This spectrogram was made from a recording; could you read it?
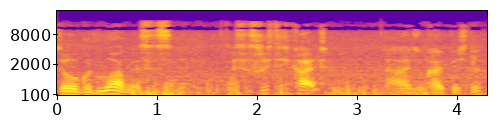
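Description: A man's voice: lowish voice, animated, normal speed. A man in his thirties chatting casually through a family travel vlog, with frequent tag questions. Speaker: vlogger. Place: inside a camper van and outdoors by it. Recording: road and vehicle noise.

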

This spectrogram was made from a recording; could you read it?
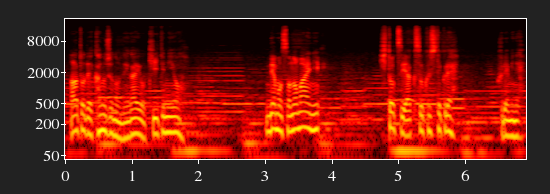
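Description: A man's voice: mid-range voice, moderate pace, music in the background, lightly acted. Man voicing a composed, protective teenage boy magician. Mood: calm, resolute. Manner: smooth, earnest, reassuring. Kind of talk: Japanese anime game voice acting.

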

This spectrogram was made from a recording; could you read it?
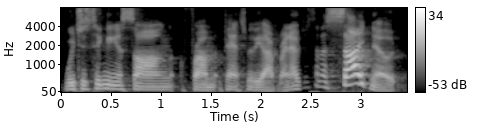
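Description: A man in his forties hosting a casual interview, quick and joking, in a small studio. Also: on the low side, huge pitch swings, a bit bright. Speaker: host.

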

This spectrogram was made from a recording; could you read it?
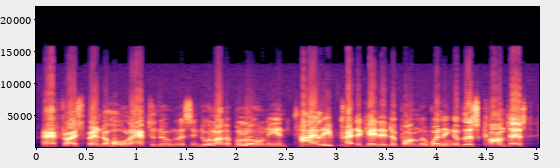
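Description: Blustering, bright-voiced American boss. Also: male voice, sits high, very fast. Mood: indignant. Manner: stammering, blustery, pompous. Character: blustering, grudging businessman boss, pompous and exasperated. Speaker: actor in a radio play. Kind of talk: 1940s radio acting.

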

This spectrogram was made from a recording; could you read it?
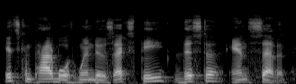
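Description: American man presenter with lively pitch. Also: a little fast. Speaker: product presenter. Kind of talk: scripted product demonstration.

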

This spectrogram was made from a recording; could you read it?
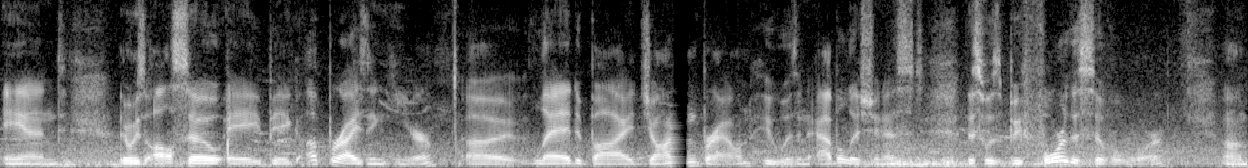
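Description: A man in his thirties gives a casual, chatty lesson while walking outdoors by a river, filming on a phone at arm's length. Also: fairly low pitch. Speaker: outdoor educator. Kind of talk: walking vlog-style lesson. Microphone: handheld phone at arm's length. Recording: loud wind and traffic noise outdoors.

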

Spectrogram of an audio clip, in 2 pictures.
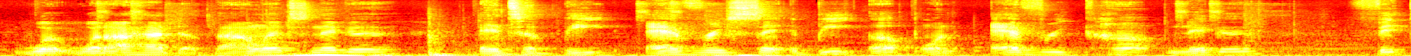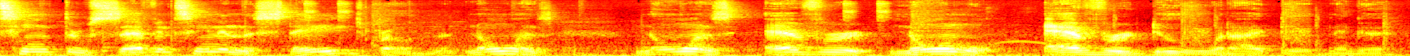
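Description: A man's voice: mid-range voice, animated, moderate pace, soft background music. A man ranting casually as a gaming streamer, blunt, emphatic and repetitive, with lots of slang and swearing. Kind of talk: casual livestream rant over gameplay.

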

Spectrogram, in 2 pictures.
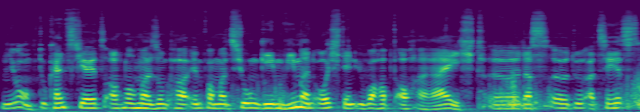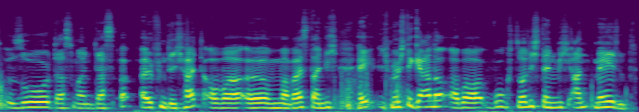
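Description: A man hosting a casual radio interview, asking loose, halting questions that ramble a little. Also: fairly high pitch, fairly even intonation. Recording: clearly noisy, clicking sound.

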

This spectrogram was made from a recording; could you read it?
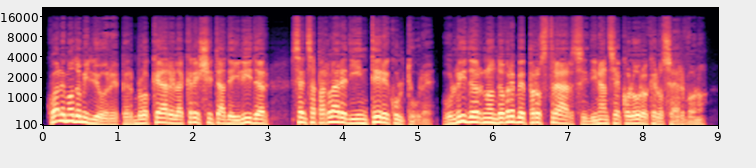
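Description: A husky, imperious warlord. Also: male voice, mid-range voice, big pitch swings, dry recording, clean studio sound. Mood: haughty lecturing. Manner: imperious, measured, lecturing, disdainful. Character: middle-aged male warlord dictator, cold, haughty and commanding. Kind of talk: video game character dialogue.

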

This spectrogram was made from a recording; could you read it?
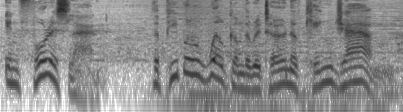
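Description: An actor playing a loyal, fussy elderly demon attendant and storyteller in a video game. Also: male voice, on the high side, big pitch swings, slow. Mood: narrating. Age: older. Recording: music behind the voice.

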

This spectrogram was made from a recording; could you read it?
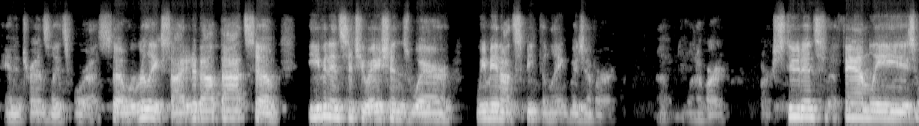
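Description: Mid-pitched man on a muffled video call. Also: pushed and bright. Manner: conversational, "uh" fillers. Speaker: school district administrator. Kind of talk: answering staff questions in a town hall. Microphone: video call webcam. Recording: dull lo-fi video call audio.

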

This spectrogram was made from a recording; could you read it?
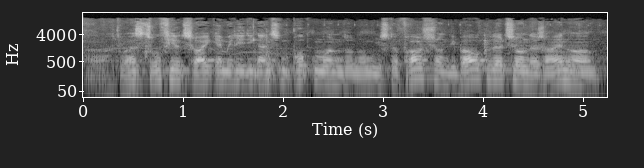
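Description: A man's voice: mid-range voice, fairly quick, noisy background, close to an everyday voice. An actor playing an easygoing but easily exasperated husband and father in a radio drama. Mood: relaxed, teasing. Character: easygoing married father, nervy but practical accomplice. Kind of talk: naturalistic radio drama dialogue.

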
